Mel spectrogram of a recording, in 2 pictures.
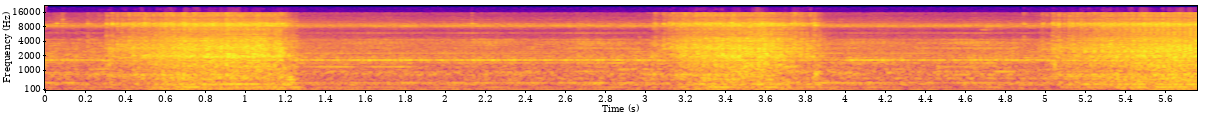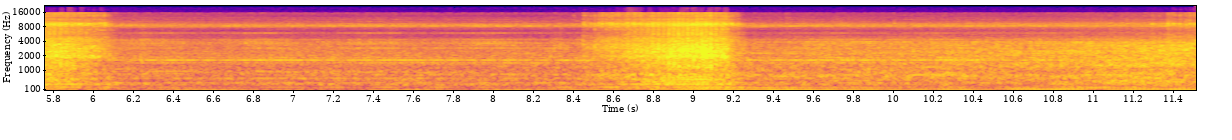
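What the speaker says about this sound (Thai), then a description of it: "อันนี้เย็บนะคะเย็บริม" A sewing machine stitching along the edge of a pillowcase, whirring in four bursts of one to two seconds separated by quieter pauses, close and moderately loud over a low background hum, no talking.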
